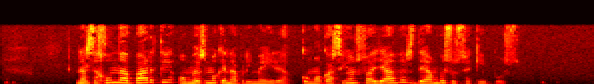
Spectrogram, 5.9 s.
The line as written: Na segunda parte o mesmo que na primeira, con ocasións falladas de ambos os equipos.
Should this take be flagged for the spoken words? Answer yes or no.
no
